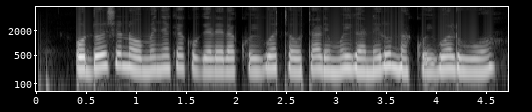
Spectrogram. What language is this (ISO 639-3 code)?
kik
